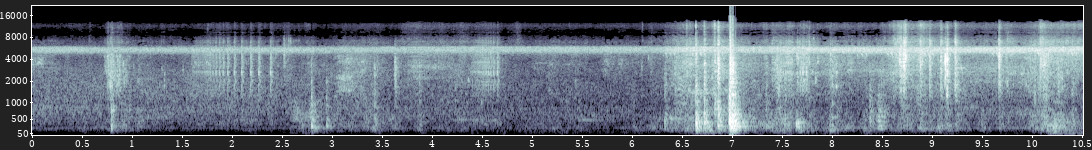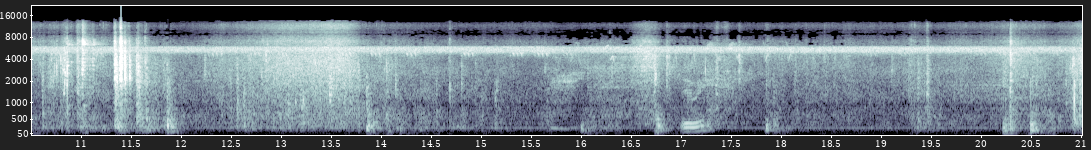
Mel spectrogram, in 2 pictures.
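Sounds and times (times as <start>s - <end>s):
crickets trilling: 0.0s - 21.0s
footsteps on deck boards: 16.0s - 18.3s.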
